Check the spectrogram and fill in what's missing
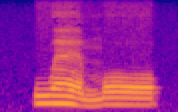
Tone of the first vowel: falling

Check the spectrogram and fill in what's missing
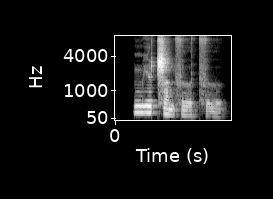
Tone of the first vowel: high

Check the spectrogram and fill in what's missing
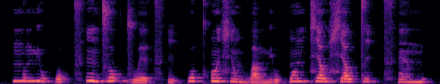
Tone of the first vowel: high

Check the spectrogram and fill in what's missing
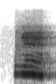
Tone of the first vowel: falling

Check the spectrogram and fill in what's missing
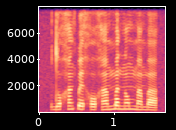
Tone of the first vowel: low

